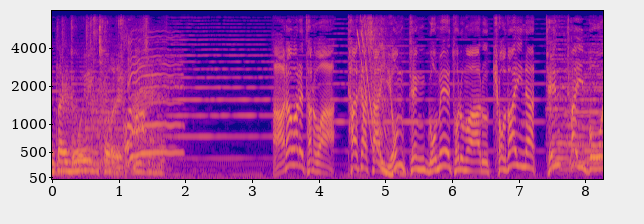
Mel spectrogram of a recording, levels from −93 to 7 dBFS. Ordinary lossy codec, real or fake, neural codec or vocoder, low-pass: none; real; none; 7.2 kHz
